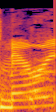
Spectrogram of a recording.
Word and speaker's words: Meri: It's Mary, but it's true. It's spelled M-E-R-I, Mary, M-E-R-I, Amber, A-M-B-E-R.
